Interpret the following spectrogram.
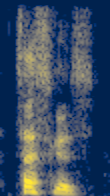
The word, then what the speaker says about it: Tesco: That was an That was a proper northern pronunciation of Tesco's, wasn't it? Tescus.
